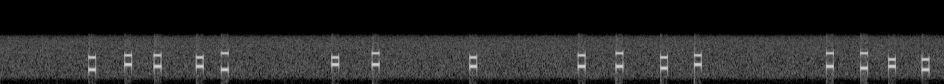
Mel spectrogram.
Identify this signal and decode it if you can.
DTMF, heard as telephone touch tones, dialled by hand, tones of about 70 ms. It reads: 2#98A 0D 8 9C5# CB71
